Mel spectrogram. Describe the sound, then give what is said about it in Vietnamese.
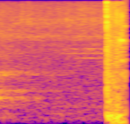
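After a near-silent stretch, a hand slams down hard on a wooden table once, a sudden loud thump at the very end. “đập cái này mình hỏi à, người bệnh nghe cái gì à, người đó sẽ nói là nghe tiếng đập bàn rồi mình hỏi những người xung quanh có nghe cái tiếng đập bàn không ai cũng nói giống nhau hết”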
